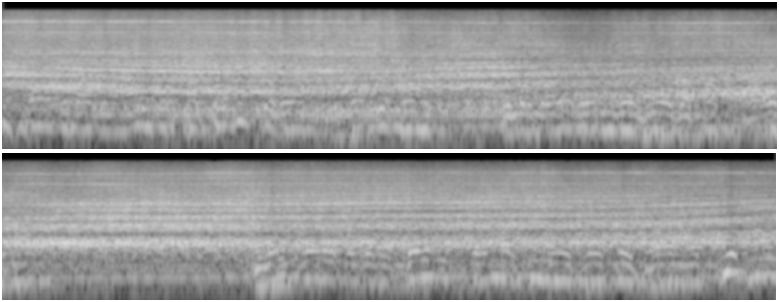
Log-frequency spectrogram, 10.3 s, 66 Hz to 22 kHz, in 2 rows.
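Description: Radio-controlled scale model of a Eurocopter EC120 Colibri helicopter with a turbine flying past: steady rotor sound with a high whine whose pitch falls over the first few seconds and rises again after about four seconds.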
